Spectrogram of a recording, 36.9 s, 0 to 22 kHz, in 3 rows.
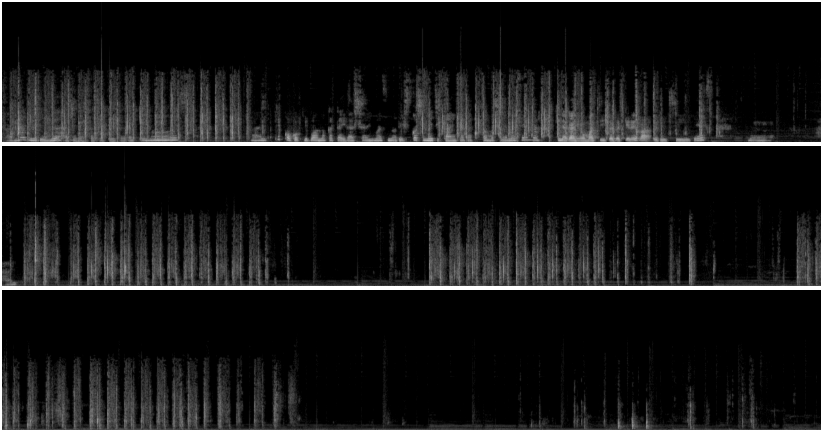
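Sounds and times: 
speech: 0.0 - 2.9, 3.7 - 11.6, 12.3 - 12.8
tarot cards being shuffled and drawn: 0.0 - 4.2, 6.0 - 10.9, 12.4 - 16.7, 18.1 - 23.0, 23.7 - 29.2, 32.3 - 36.3.

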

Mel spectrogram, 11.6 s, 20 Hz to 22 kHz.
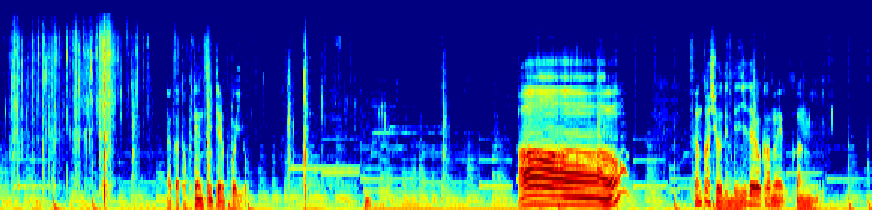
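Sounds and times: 
plastic film wrapping of a software package being ripped open: 0.0 - 2.4
speech: 2.2 - 3.5, 4.8 - 5.5, 6.9 - 8.4, 9.2 - 11.0.

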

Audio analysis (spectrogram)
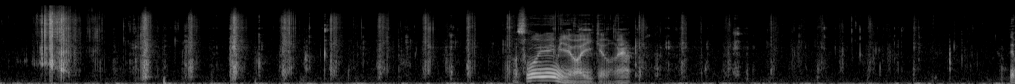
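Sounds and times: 
person biting and chewing toasted bread: 0.3 - 9.2
speech: 5.2 - 6.5.

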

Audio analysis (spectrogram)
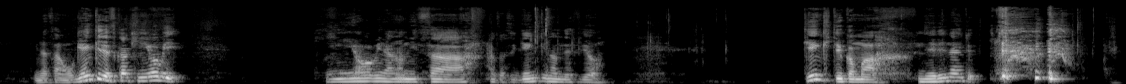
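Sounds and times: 
speech: 0.4 - 1.9, 3.2 - 6.1, 8.0 - 10.1
person with a sore throat coughing harshly: 9.9 - 10.9.

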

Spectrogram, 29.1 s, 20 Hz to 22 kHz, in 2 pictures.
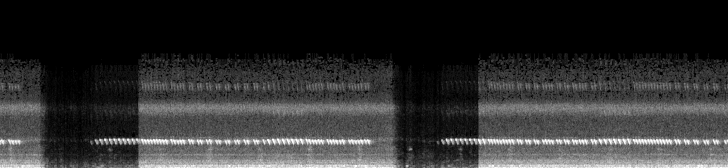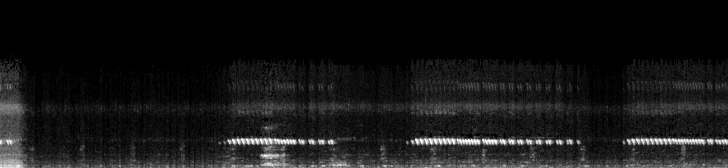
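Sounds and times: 
insects chirring in Hokkaido: 0.0 - 0.9, 1.7 - 8.0, 8.8 - 15.1, 18.9 - 21.8, 22.6 - 26.3, 27.0 - 29.1.

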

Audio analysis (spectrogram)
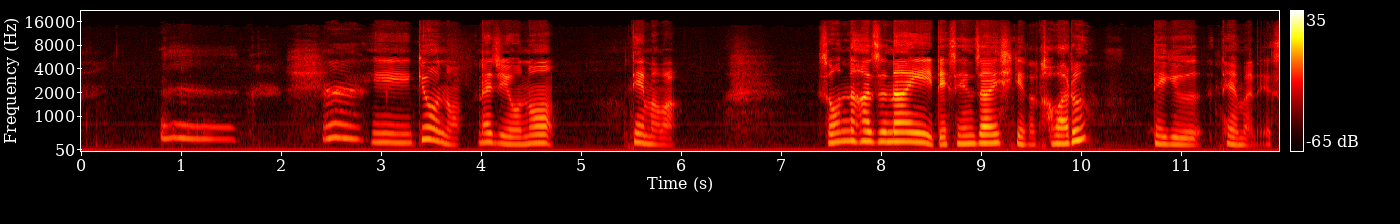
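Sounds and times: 
speech: 0.8 - 1.2, 2.9 - 4.8, 5.5 - 6.0, 7.4 - 11.9
baby babbling: 0.8 - 1.6.

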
